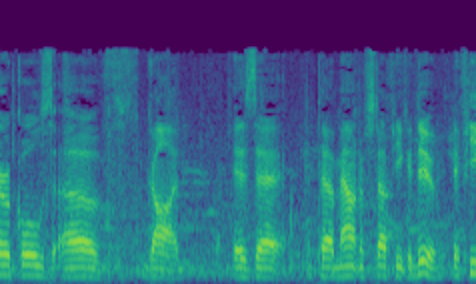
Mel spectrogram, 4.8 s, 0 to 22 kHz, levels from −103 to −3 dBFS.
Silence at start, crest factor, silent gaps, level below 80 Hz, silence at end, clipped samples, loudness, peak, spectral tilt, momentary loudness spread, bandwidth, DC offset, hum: 0 s; 18 dB; none; -70 dBFS; 0 s; under 0.1%; -27 LUFS; -8 dBFS; -4 dB/octave; 14 LU; 11 kHz; under 0.1%; none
